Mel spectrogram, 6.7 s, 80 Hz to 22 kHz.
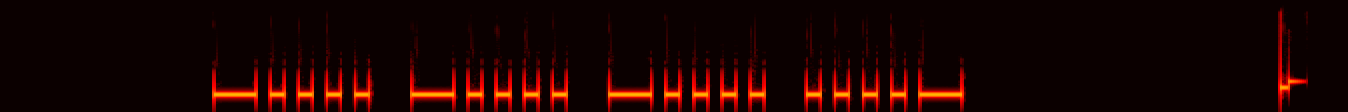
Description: Morse code, heard as a keyed tone, about 17 wpm, 700 Hz. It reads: 6664
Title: Numbers - 4-Digit 17wpm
